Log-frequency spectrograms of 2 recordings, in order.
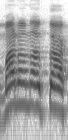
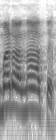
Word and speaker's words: Maranatá: E agora eu clamo, Maranatá, como dizemos nós católicos, ou Maranata, como dizem nossos irmãos separados, os evangélicos ou protestantes, não importa a pronúncia, o significado é o mesmo.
